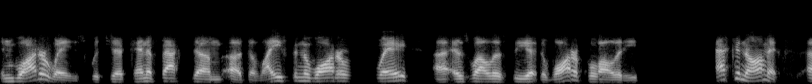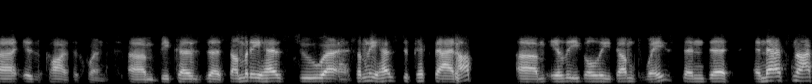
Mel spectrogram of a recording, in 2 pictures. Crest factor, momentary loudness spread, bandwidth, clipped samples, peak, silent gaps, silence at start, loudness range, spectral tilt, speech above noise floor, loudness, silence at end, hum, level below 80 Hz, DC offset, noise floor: 18 dB; 9 LU; 5 kHz; under 0.1%; -4 dBFS; none; 0 s; 3 LU; -7.5 dB/octave; 64 dB; -21 LUFS; 0 s; none; -78 dBFS; under 0.1%; -86 dBFS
